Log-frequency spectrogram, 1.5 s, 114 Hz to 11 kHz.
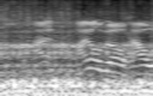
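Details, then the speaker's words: Turbo V8 drag car with Holley Dominator ECU after second clutch install attempt: wavering high screech over a loud, rough V8 rumble; failing triple-disc clutch, hub slipping on too-short splines. "faced with the horrible sounds of a screeching dying clutch the boys knew they had to take Leroy apart once again"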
